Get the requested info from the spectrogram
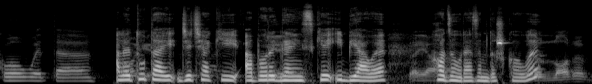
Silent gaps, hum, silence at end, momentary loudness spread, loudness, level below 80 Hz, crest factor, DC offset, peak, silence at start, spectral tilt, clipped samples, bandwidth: none; none; 0.1 s; 18 LU; -22 LUFS; -64 dBFS; 20 dB; under 0.1%; -4 dBFS; 0.05 s; -5 dB/octave; under 0.1%; 17 kHz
